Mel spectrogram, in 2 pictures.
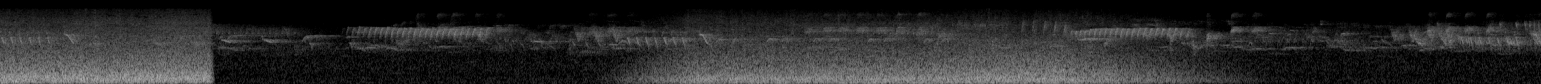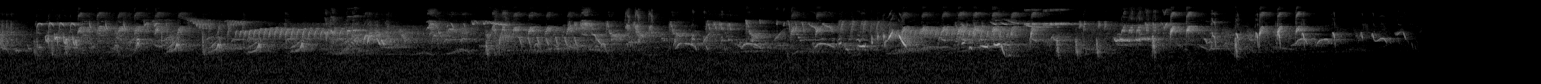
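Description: Many birds chirping and singing together in a dense chorus of short calls. A rushing noise cuts off about two seconds in and swells again from about six to twelve seconds. Everything stops abruptly just before the end.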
